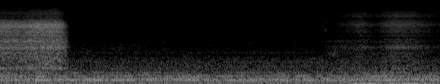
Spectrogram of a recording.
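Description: A person breathing out audibly close to the microphone, twice: one soft hissing breath at the start and another near the end. A faint steady hum runs underneath.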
